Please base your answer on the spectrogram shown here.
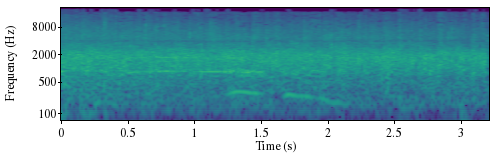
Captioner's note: cheering, applause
